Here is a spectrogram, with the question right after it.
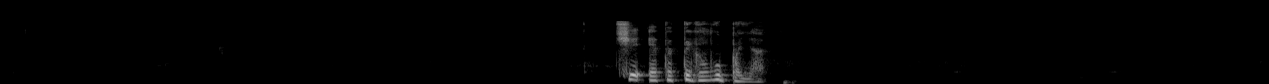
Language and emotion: Russian, angry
